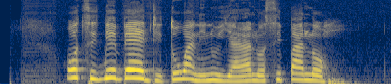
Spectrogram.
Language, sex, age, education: Yoruba, female, 15-29, tertiary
